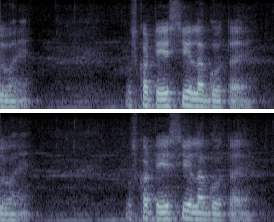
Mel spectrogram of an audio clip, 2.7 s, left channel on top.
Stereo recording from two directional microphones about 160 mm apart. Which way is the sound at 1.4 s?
50° left (ahead or behind).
